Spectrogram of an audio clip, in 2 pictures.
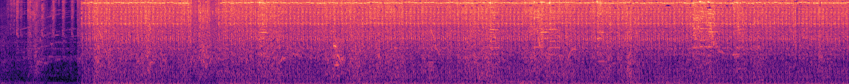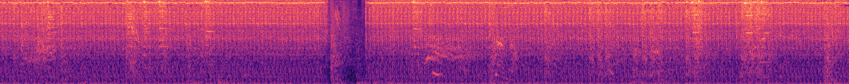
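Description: A mounted machine gun fires in long, rapid bursts.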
